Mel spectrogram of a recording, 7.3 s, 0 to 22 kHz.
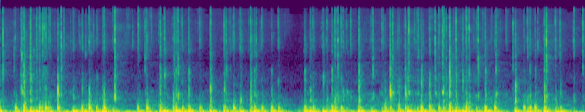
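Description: Fingertips of both hands type rapidly on the black chiclet keyboard of a Lenovo Legion 5 laptop, pressing its low-profile plastic keys. The result is a fast, continuous stream of soft, low, thuddy key taps with short clicky edges, broken by a brief pause just past the midpoint.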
